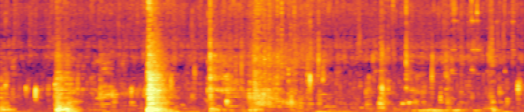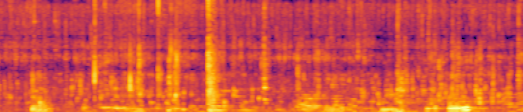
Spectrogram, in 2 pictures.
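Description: Water poured gradually into mutton in a clay pot, splashing and trickling in uneven bursts with clinks, close, with intermittent talking over it.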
